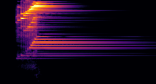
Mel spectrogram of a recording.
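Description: A bright, high metallic chime struck once, with a sharp attack about a quarter of a second in, then ringing and slowly fading away.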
